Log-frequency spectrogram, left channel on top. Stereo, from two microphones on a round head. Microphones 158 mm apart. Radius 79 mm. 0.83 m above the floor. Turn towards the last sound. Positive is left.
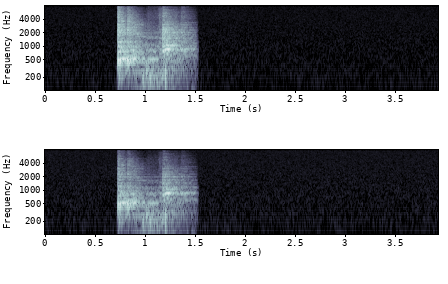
turn(degrees=60)  # may be behind; listen again after turning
